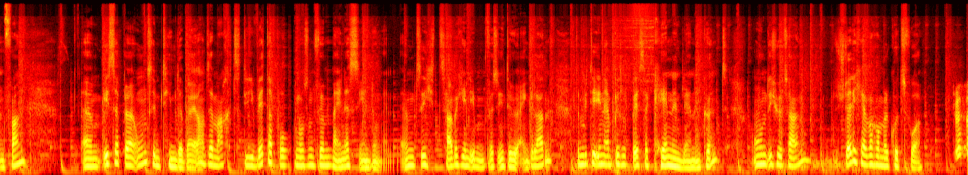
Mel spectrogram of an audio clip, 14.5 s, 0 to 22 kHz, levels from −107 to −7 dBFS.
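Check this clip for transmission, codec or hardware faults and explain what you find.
One transmission fault is audible. From 4.27 to 5.01 s there are repeated stalls (stutter): four brief holds totalling 154 ms, the longest 58 ms. The jitter buffer kept running dry, so the last sound was stretched. Unlike packet loss, nothing is skipped; the audio just drags.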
